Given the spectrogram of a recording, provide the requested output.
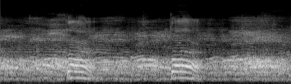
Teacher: يبقى الطاء عمرها ما بقاش فيها إشمام، لأن الشفتين ما لهاش دعوة بالمخرج بتاع اللي هو الطاء، أنا قلت لك طرف لسانك أو اللي هي ظهر لسانك مع منبت الثنايا العليا مع استعلاء للسان اطباق الصوت يعني فوق، يعني اياك تجيب الطاء ولسانك تحت كده تقولي طا طا طا طا طا.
